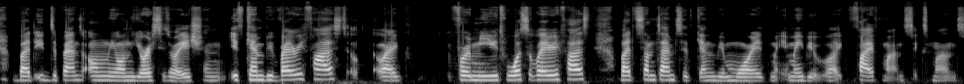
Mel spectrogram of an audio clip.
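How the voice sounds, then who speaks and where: A woman with a Ukrainian accent speaks at medium pitch and a moderate pace, her intonation monotone and flat yet her loudness swinging widely, in a dry, close sound with no echo. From Ukraine, Odessa. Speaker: Ukrainian newcomer worker. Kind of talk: interview. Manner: halting.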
